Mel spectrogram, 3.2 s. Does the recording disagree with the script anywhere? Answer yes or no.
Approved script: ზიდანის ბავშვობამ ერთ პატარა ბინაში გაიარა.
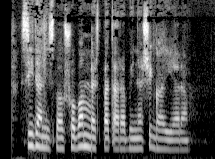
no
